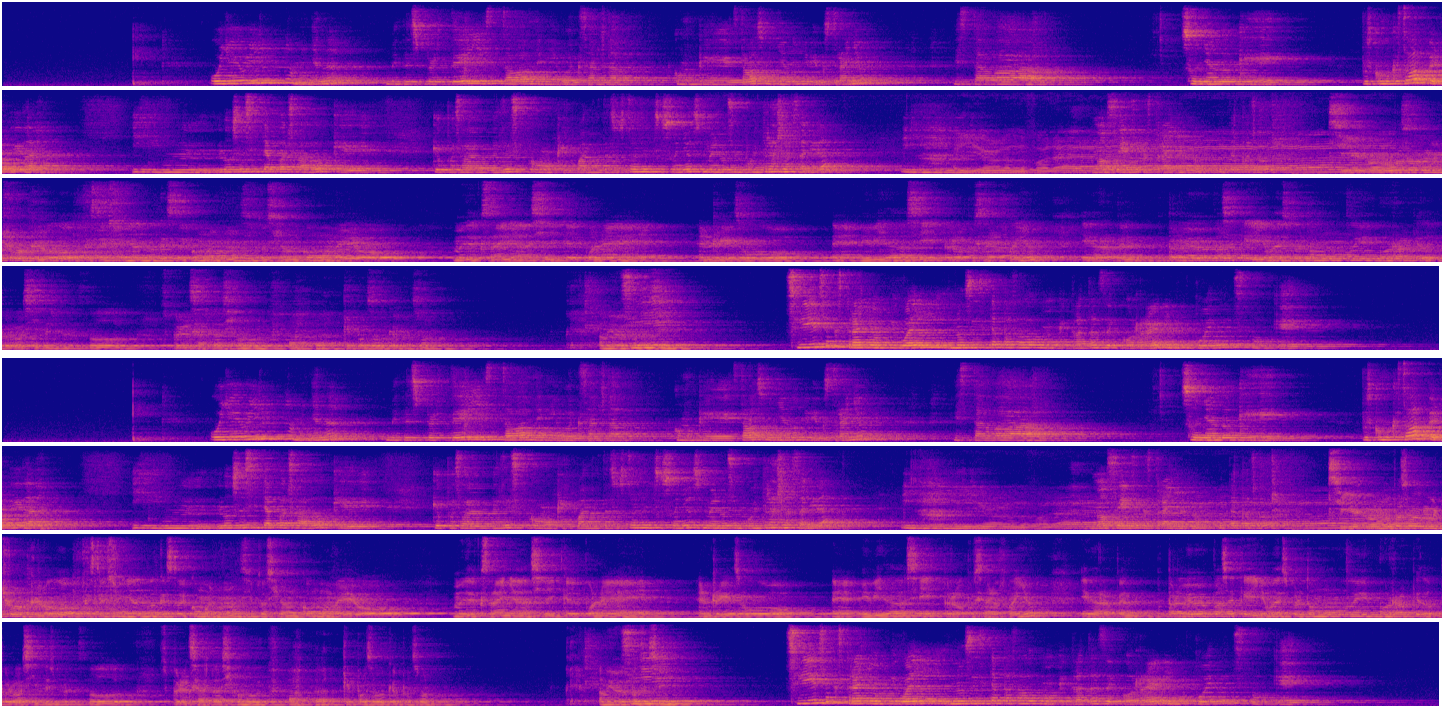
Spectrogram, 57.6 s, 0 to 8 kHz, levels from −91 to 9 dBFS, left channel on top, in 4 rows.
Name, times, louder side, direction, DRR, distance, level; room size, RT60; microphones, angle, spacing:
voice 1, 2.1-3.4 3.8-6.3 6.7-8.7 9.5-10.5 11.8-12.8 13.6-14.9 15.7-22.7 23.4-24.4 25.0-27.4 49.0-50.0 51.1-56.1, left 1 dB, 10° right, -2 dB, 1.1 m, -28 dB
sound 1, 21.4-21.9 22.3-22.4 23.4-23.5 23.9-28.4, left 1 dB, 30° left, 0.5 m, -37 dB
voice 2, 23.5-23.9 27.1-27.3 27.7-32.8 33.3-36.7 37.1-47.5 48.8-49.9, right 1 dB, 50° right, 2 dB, 0.8 m, -30 dB
8.3 x 5.4 x 6.2 m, 2.1 s
head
